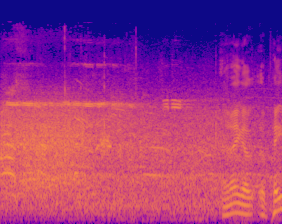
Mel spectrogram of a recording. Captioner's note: whistle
